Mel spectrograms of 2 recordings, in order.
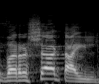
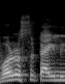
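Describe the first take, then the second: First: A full 'ah' vowel follows 'vers' before 'tile'. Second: No vowel follows 'vers' before 'tile'. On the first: The speaker calls it wrong. "अब इसका उच्चारण गलत कर दीजिए" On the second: The speaker calls it right. "हालांकि गलत नहीं करना है, वर्षटाइल उच्चारण होता है इसका"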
